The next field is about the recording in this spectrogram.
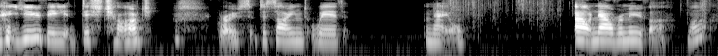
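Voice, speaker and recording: A woman's voice: a little high, fairly even intonation, drawn-out words, vocal fry, long pauses. Chatty woman with a Bristol accent. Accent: Bristol English. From Bristol, England. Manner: chatty, thinking aloud, trailing asides. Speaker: nail vlogger. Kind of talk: casual unboxing chat.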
